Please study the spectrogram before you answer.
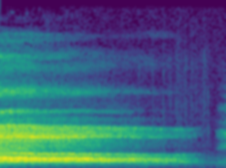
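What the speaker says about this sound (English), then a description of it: "Taking a collective exhale" A yoga group's collective exhale flows out as one long, loud breathy sigh that slowly fades over about two seconds.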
